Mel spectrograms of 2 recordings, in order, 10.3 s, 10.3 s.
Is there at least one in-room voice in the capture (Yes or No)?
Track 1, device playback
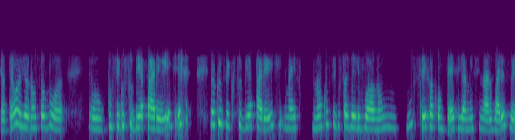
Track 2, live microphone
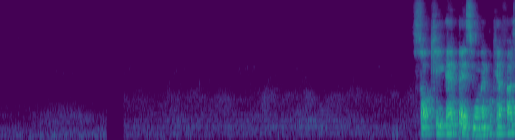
Yes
